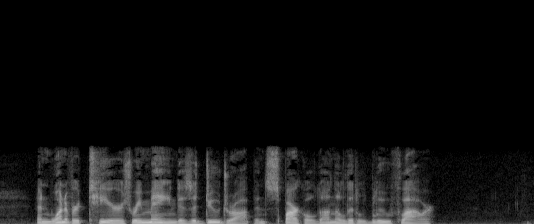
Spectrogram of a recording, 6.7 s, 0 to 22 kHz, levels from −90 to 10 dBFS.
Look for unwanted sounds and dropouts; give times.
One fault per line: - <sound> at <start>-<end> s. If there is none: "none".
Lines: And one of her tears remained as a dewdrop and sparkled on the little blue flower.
none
